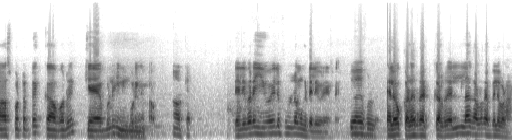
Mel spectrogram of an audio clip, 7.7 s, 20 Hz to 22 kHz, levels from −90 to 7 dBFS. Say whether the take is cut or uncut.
cut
